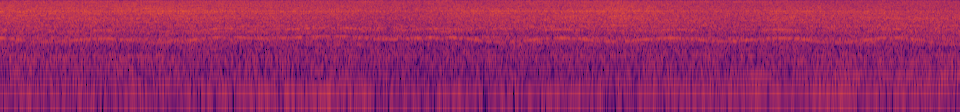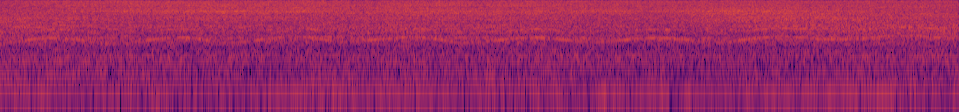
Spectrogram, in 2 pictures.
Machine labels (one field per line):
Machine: fan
